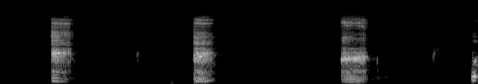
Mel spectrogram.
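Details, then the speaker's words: Imitated endotracheal tube cuff leak: repeated short gurgling, burp-like gushes of air escaping around the tube with each breath; adding air to the cuff stops the sound. "all you got to do is put a little bit more air in your cuff and that sound goes away and that means now there's no air going around your out of your trachea"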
